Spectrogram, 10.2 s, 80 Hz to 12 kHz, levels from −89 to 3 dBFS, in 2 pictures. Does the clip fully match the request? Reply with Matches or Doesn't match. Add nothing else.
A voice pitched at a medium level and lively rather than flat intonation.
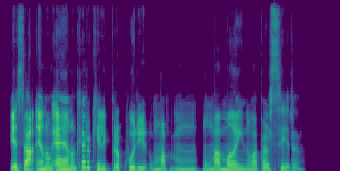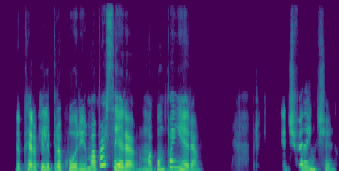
Doesn't match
